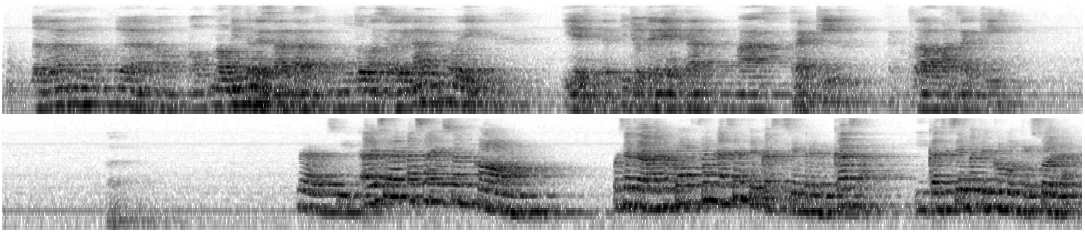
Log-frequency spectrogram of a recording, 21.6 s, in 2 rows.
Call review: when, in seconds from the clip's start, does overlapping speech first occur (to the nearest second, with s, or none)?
none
